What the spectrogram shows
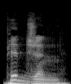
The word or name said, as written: pidgin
